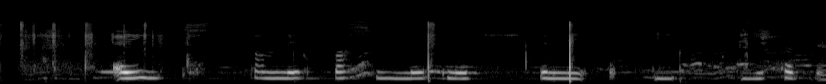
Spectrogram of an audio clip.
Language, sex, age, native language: Icelandic, female, 30-39, Icelandic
